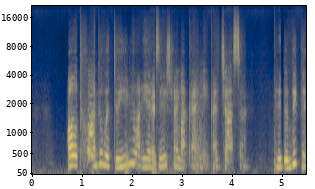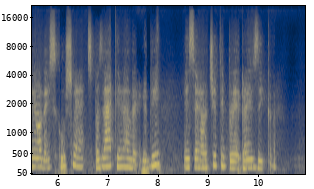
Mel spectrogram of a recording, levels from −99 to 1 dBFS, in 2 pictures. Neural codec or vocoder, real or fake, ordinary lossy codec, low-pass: codec, 44.1 kHz, 0.9 kbps, DAC; fake; none; none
